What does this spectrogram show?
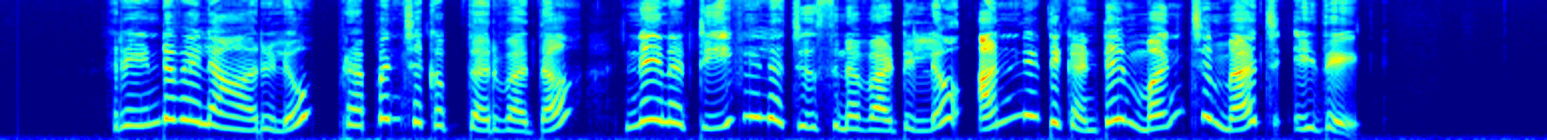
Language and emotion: Telugu, happy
